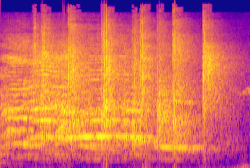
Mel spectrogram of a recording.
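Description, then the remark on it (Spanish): A brief burst of audience applause welcoming a guest, with irregular sharp claps over a steady crowd wash, fairly loud, with some faint tonal voices or cheers mixed in. “Démosle un fuerte aplauso al grande, al grandísimo.”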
